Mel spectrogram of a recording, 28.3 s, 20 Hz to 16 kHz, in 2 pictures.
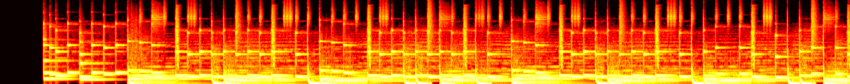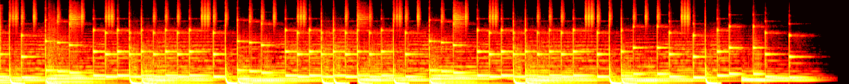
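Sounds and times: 
sad marimba ringtone: 0.8s - 28.0s.

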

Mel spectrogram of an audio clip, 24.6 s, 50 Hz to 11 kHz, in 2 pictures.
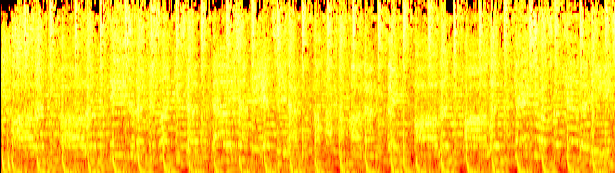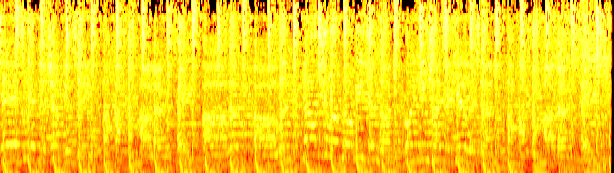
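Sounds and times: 
football song: 0.0s - 24.5s.

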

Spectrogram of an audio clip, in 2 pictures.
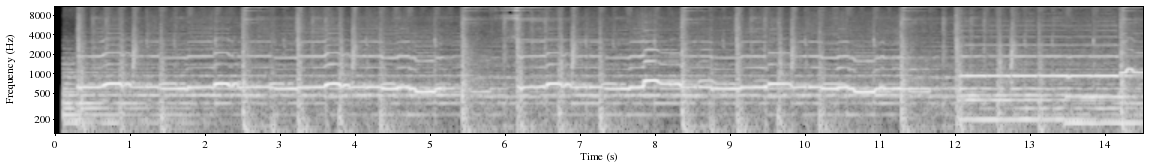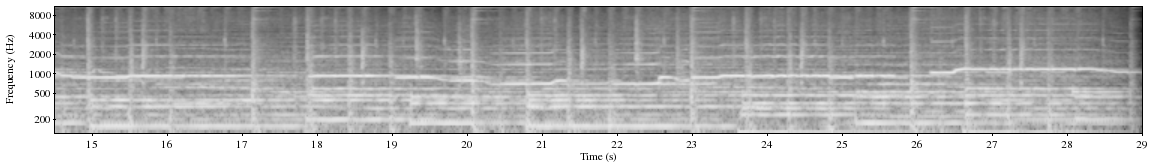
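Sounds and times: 
romantic flute ringtone: 0.3s - 29.0s.

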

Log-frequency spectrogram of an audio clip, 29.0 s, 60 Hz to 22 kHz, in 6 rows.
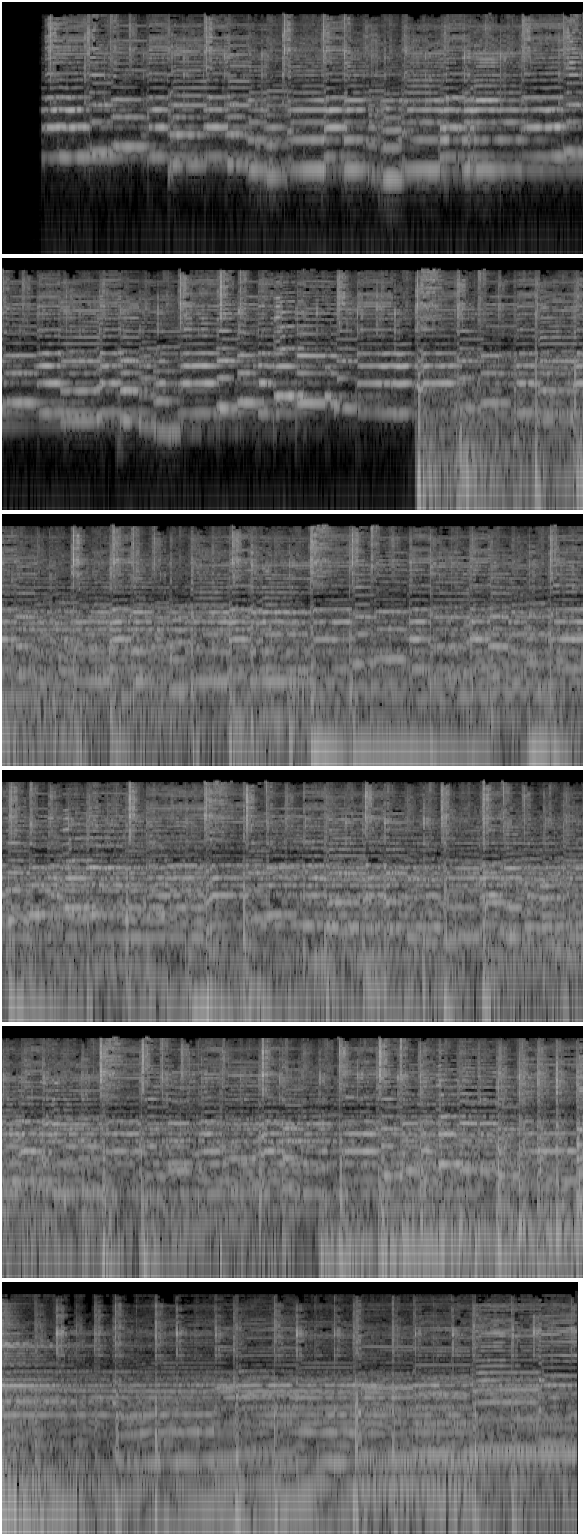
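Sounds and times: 
Irish traditional folk music ringtone: 0.4s - 29.0s.

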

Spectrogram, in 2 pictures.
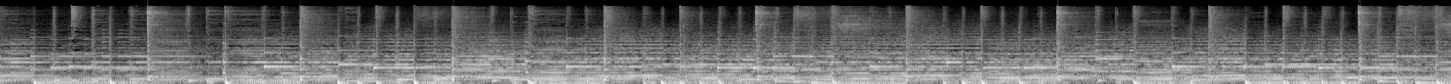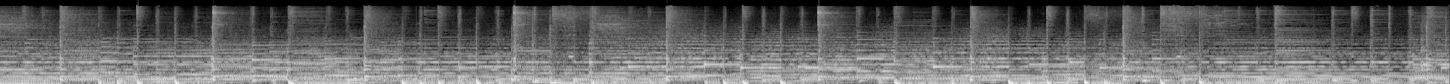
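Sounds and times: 
guitar and piano solo ringtone: 0.0s - 29.0s.

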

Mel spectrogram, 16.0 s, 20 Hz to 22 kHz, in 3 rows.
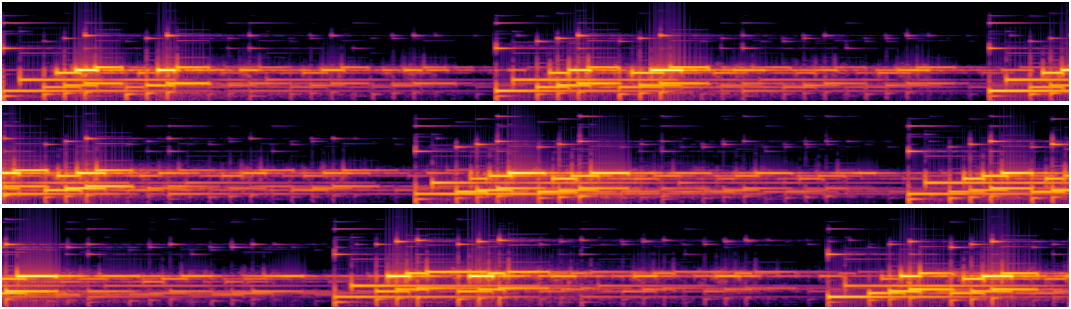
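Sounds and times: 
ringtone on an iPhone: 0.0s - 16.0s.

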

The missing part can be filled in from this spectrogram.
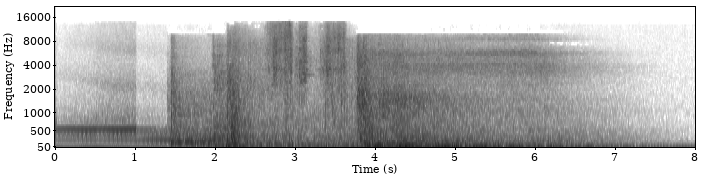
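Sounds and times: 
gate opening text message ringtone: 1.5s - 6.4s.

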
